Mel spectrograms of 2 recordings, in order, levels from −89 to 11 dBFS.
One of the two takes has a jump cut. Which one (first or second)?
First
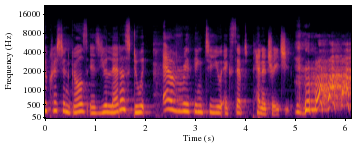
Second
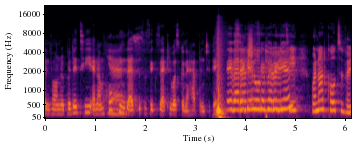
second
